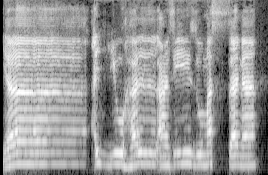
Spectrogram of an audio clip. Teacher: kita kena baca 4 ataupun 5 harakat untuk mad jaiz munfasil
